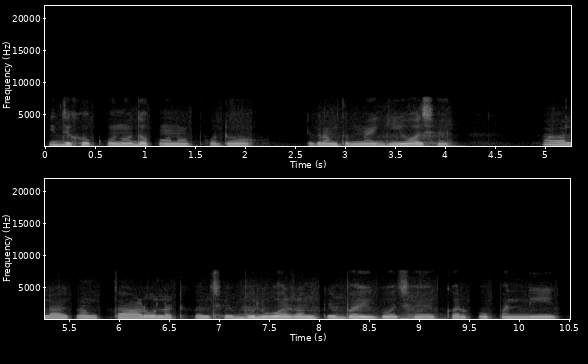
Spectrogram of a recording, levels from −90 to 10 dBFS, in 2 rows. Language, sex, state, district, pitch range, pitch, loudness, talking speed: Maithili, female, Bihar, Bhagalpur, 225-255 Hz, 235 Hz, -33 LUFS, 130 wpm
